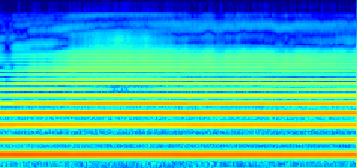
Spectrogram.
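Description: A trumpet holds one bright, brassy open G note at an even volume throughout.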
